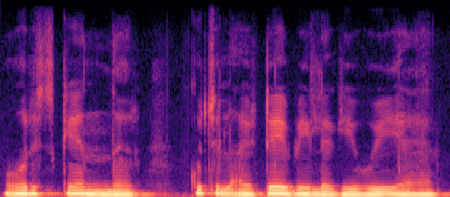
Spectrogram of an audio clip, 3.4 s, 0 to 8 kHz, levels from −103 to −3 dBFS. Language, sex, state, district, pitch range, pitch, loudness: Hindi, male, Uttar Pradesh, Saharanpur, 125-140 Hz, 130 Hz, -12 LUFS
